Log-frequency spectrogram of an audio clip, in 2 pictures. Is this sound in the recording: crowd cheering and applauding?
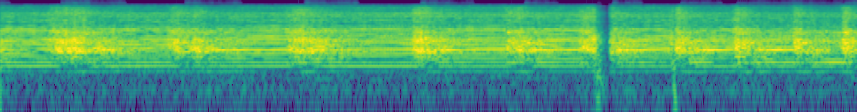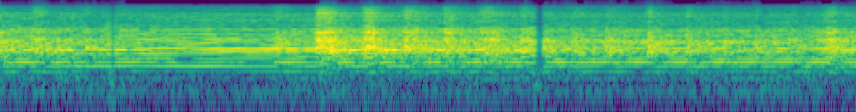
no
